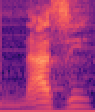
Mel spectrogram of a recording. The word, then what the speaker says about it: Nazi: My son, Hakim, he was telling me, That's not how you don't pronounce the word Nazi. Nazi? And like, no, it sounds like nasty.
